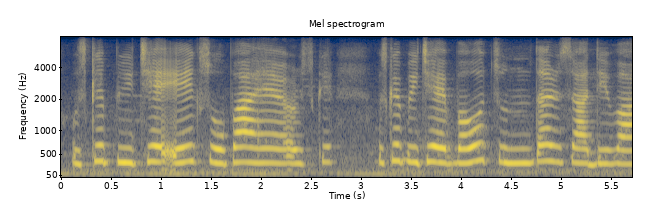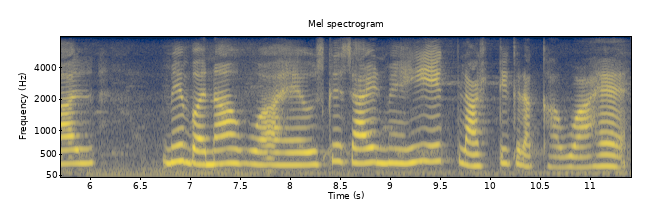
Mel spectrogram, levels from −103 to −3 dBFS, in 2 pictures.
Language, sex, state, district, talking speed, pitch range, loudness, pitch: Hindi, male, Bihar, Araria, 140 wpm, 290-330 Hz, -16 LUFS, 310 Hz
